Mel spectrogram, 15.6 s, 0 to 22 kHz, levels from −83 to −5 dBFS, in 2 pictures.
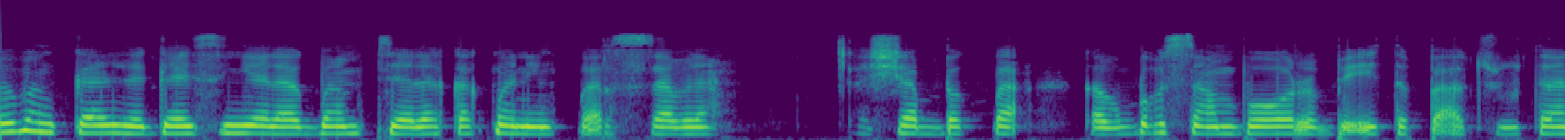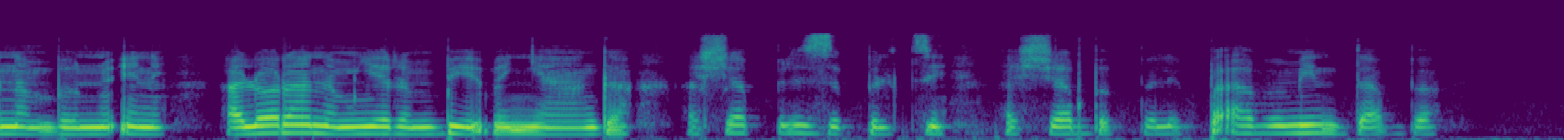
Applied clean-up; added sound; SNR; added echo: none; none; none; none.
